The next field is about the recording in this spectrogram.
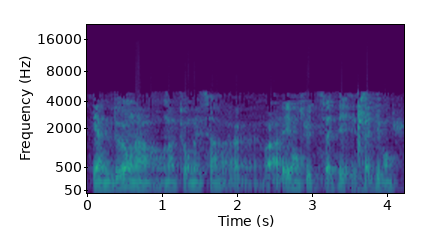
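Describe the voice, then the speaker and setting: A Frenchman in his forties, a podcast guest, telling his career story in relaxed conversation with frequent hesitations and restarts. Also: low voice, quick pace, gravelly, echoey room, highs cut off, slight background noise. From France. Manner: hesitant, many fillers and restarts, light chuckles.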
